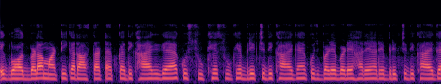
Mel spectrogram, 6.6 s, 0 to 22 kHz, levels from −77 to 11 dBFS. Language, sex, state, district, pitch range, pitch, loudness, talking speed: Hindi, female, Maharashtra, Washim, 180-190 Hz, 185 Hz, -19 LUFS, 215 wpm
